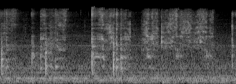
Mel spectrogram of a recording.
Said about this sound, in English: pepper, quite a bit of pepper, a little bit of salt in there, and then that becomes the dressing. Emulsify it a little bit.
